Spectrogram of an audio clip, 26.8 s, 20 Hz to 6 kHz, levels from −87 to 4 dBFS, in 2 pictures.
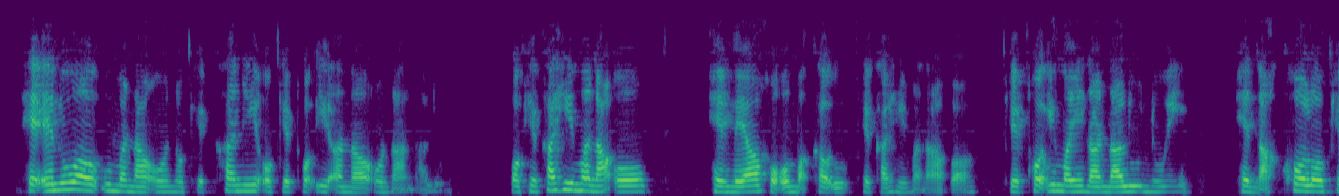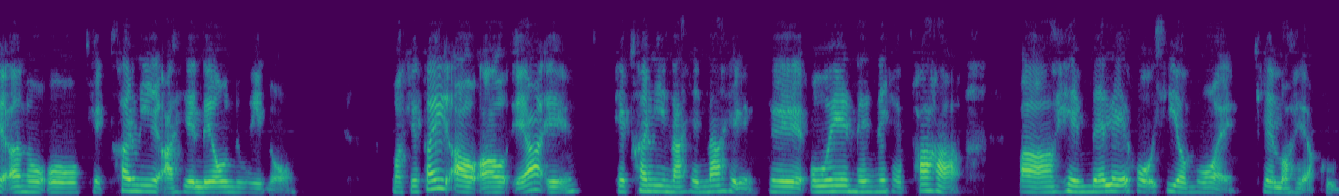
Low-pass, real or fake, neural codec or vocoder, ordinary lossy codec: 5.4 kHz; fake; codec, 16 kHz, 8 kbps, FunCodec, trained on LibriTTS, 25 frames a second; none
